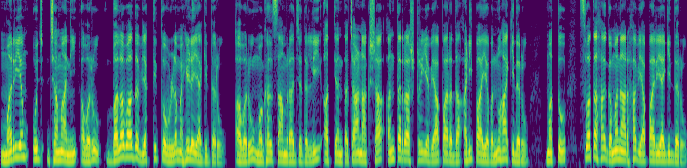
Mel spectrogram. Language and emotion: Kannada, neutral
